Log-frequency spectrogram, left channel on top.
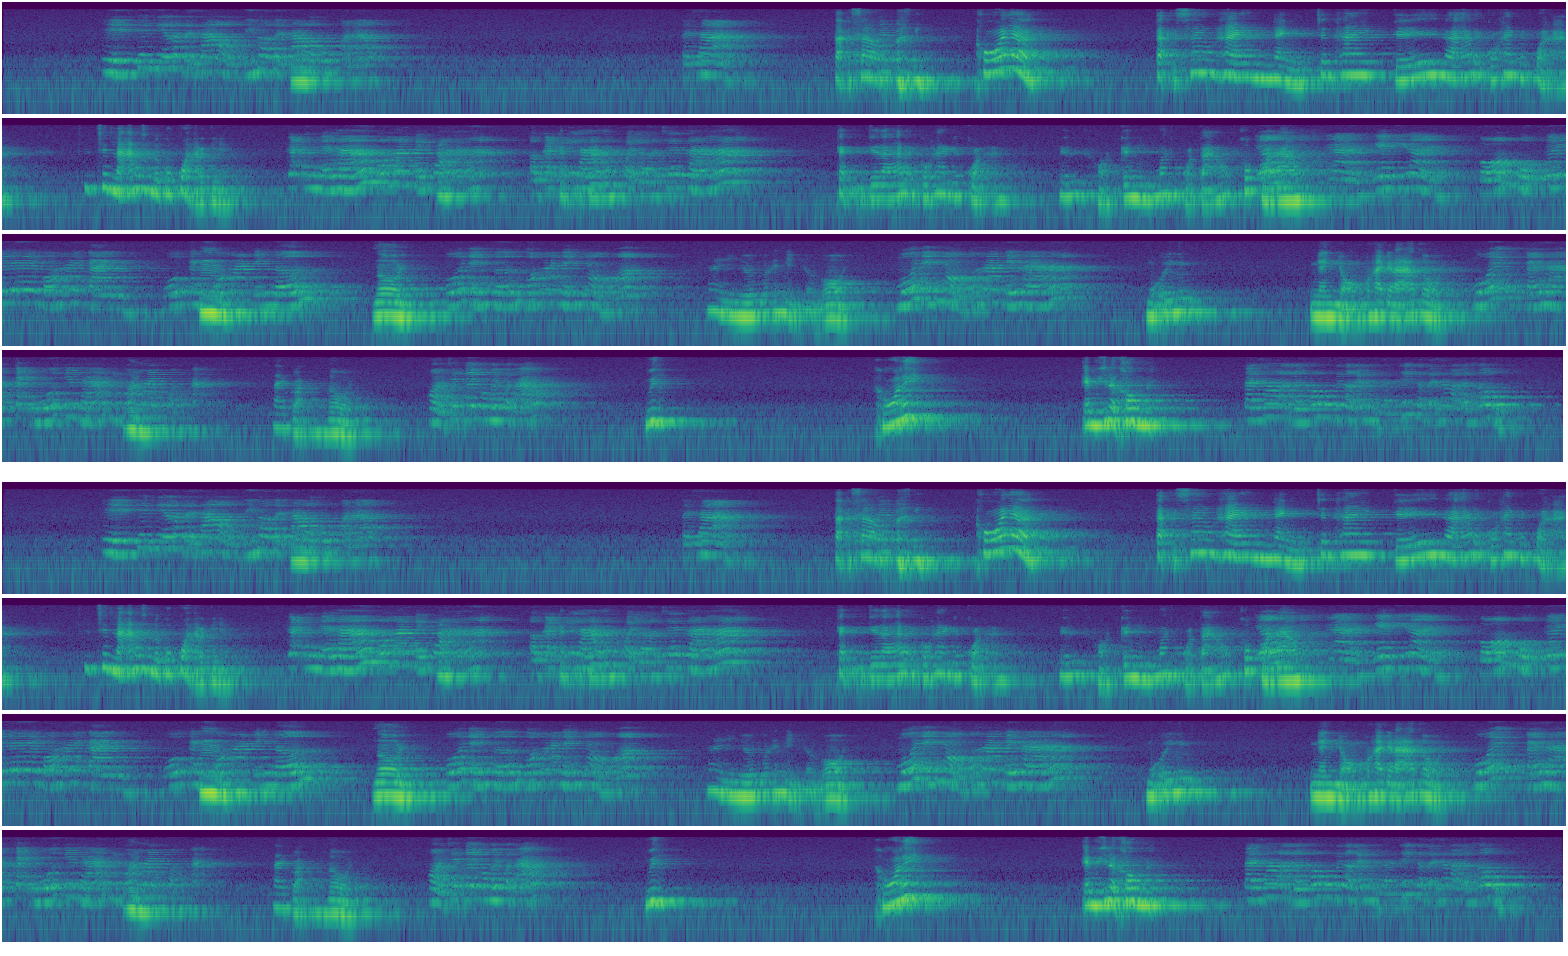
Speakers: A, on the left; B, on the left.
A: thì thế nghĩa là tại sao lý do tại sao
B: ừ.
A: là không có quả nào tại sao nào
B: tại
A: em đã
B: sao
A: nghĩ ra chưa
B: <laughs> khó nhỉ tại sao hai nhành trên hai cái lá lại có hai cái quả Thế trên lá đâu sao lại có quả được nhỉ
A: cạnh cái lá có hai cái quả
B: Ừ.
A: ở cạnh
B: cạnh
A: cái lá
B: cái lá
A: chứ không phải là ở trên lá
B: cạnh cái lá lại có hai cái quả thế hỏi canh bao nhiêu quả táo không
A: nhớ
B: quả nào
A: chị nhắc lại này nghe kỹ này có một cây lê có hai cành mỗi cành
B: ừ
A: có hai nhánh lớn
B: rồi
A: mỗi nhánh lớn có hai nhánh nhỏ
B: hai ngành lớn có hai ngành nhỏ rồi
A: mỗi nhánh nhỏ có hai cái lá
B: mỗi ngành nhỏ có hai cái đá rồi
A: mỗi cái lá cạnh mỗi cái lá thì có
B: ừ.
A: hai quả
B: hai quả rồi
A: hỏi trên cây có mấy quả táo
B: Ui, khó đấy em nghĩ là không đấy
A: tại sao lại là không bây giờ em phải giải thích là tại sao lại là không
